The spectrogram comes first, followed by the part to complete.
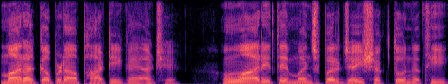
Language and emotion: Gujarati, sad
